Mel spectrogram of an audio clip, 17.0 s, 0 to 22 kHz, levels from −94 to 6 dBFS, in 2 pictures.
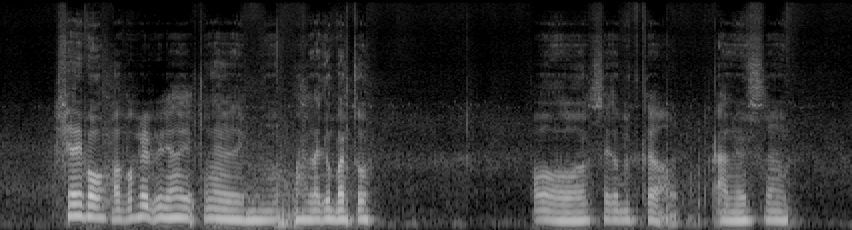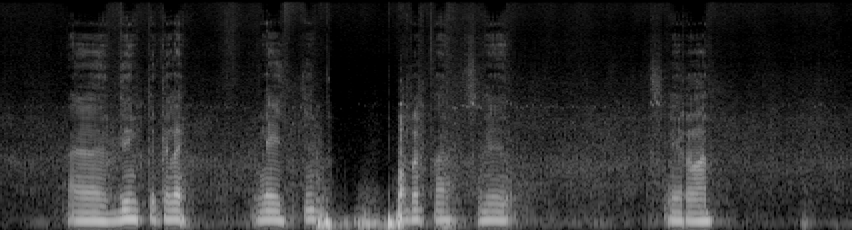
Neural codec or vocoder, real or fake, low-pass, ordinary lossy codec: codec, 44.1 kHz, 1.7 kbps, Pupu-Codec; fake; none; none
